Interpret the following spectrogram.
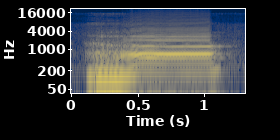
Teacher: جو سینے کے قریب ہے حلق کا حصہ وہاں سے یہ ادا ہوتا ہے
